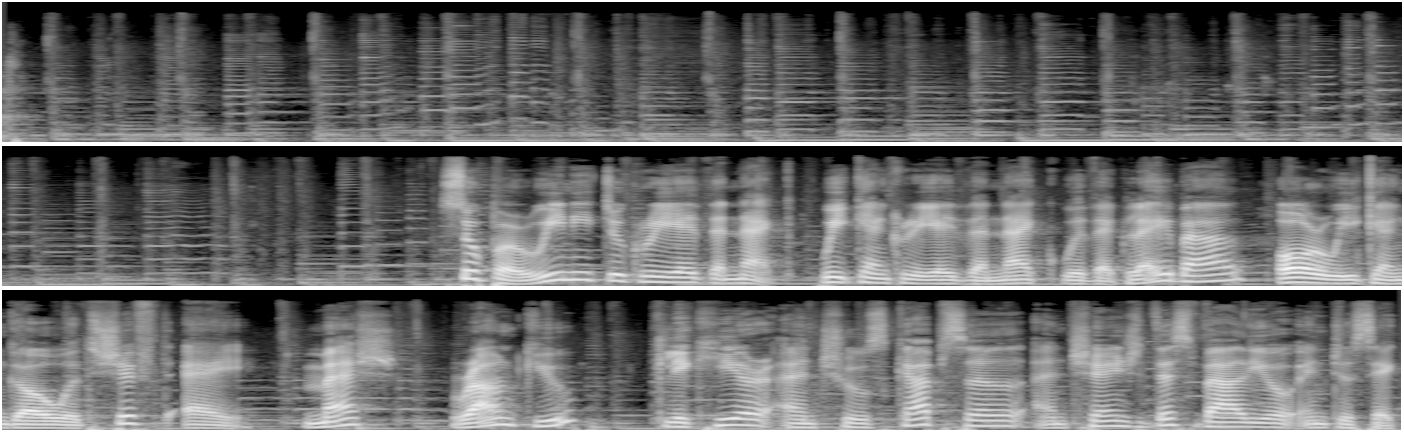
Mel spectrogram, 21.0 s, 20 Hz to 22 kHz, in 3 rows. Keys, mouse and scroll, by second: 0.4 alt+z, 0.4 shift+middle click, 0.5-2.0 drag, 1.9 f, 2.1-3.9 drag, 3.9 scroll up 3, 4.0 click, 4.6 f, 4.7 click, 5.2 shift+middle click, 5.3 click, 5.6 scroll up 4, 5.7 click, 5.8 alt+z, 5.9 shift+middle click, 6.0 click, 6.1-7.1 scroll down 3, 7.1 ctrl+Tab, 8.2 ctrl+Tab, 8.6-9.0 scroll down 4, 9.0 click, 10.4-12.4 scroll down 2, 18.8-20.9 drag.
